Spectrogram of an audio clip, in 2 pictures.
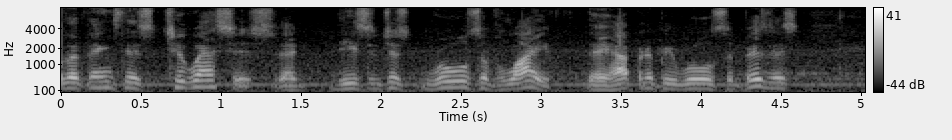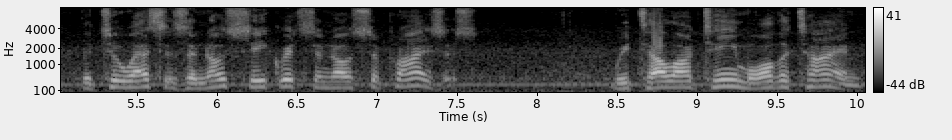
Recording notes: taped at ISSA Show North America 2022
